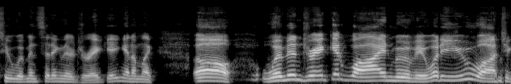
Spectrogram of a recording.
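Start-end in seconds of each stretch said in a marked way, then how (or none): 1.9-5.1 put-on high, loud, dismissive teasing scoff. Retelling how he made fun of her movie choice: retelling mocking someone. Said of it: "I was just making fun of her".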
